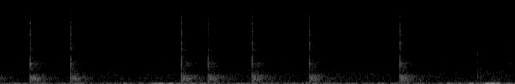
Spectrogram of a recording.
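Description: A pen scratches out a maths solution on paper in a quiet room, with short separate strokes and taps at an irregular pace, close and faint.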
